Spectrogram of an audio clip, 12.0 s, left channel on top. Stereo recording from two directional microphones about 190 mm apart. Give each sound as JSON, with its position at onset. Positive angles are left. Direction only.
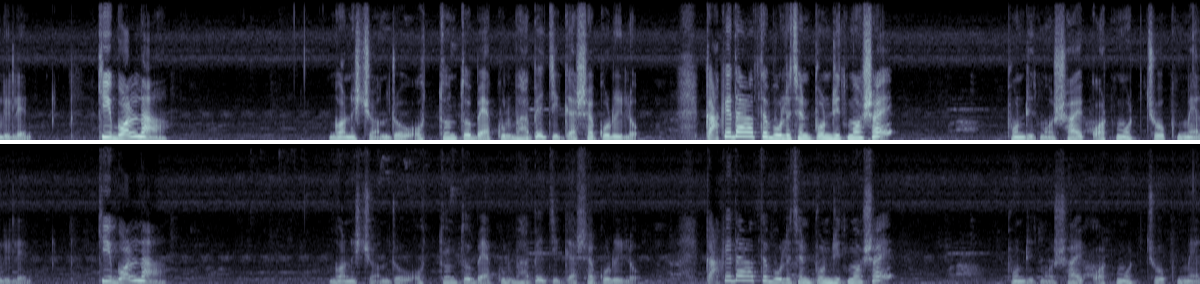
{"t": 0.0, "sound": "a sound", "side_deg": 35}
{"t": 3.3, "sound": "speech", "side_deg": 40}
{"t": 10.1, "sound": "speech", "side_deg": 35}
